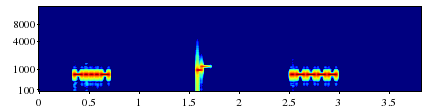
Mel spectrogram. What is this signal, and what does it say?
Morse code, heard as a keyed tone, about 44 wpm, 700 Hz. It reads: <BT> 1
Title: Single Character (Letter:Number:Punctuation:Prosign) Alt 45wpm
